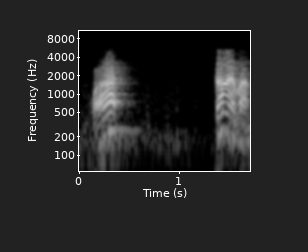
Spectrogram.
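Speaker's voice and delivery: outright, loud, high-pitched bellowing yell. Hearing bad news on the phone, yelling. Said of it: "You better watch that yelling".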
